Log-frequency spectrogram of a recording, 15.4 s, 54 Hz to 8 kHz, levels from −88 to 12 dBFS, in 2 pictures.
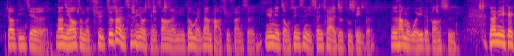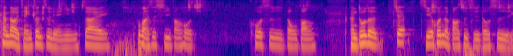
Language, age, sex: Chinese, 20-39, male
